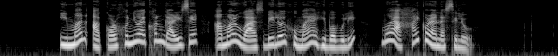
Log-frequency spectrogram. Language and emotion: Assamese, surprised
